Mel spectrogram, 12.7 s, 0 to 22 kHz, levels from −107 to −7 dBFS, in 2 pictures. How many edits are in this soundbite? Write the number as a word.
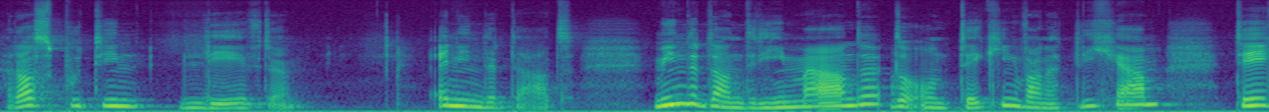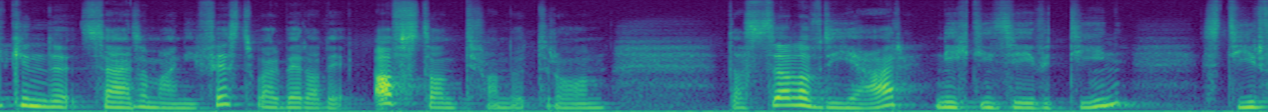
three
